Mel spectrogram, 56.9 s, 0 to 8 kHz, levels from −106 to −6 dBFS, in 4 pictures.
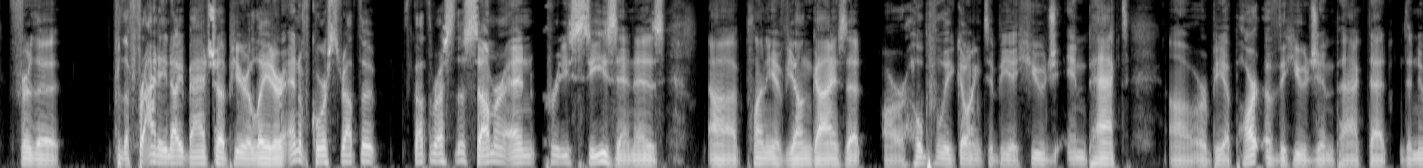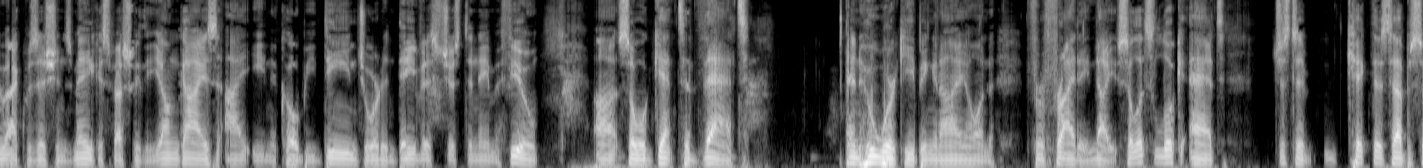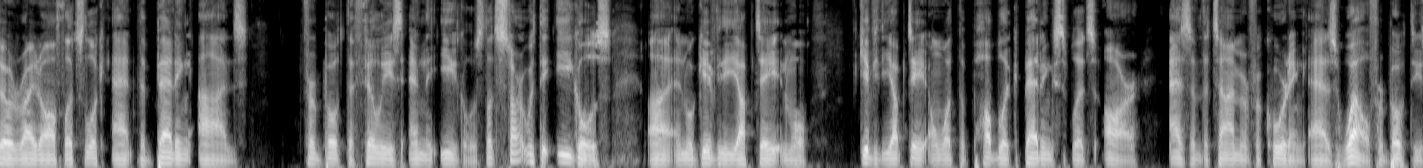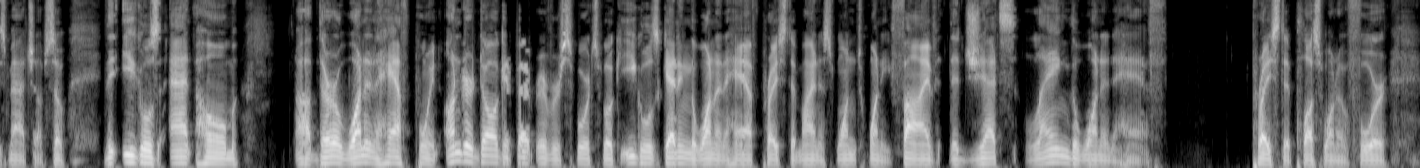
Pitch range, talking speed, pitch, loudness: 80-100 Hz, 190 wpm, 90 Hz, -25 LUFS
